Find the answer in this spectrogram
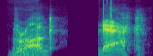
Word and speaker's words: Grognak: Hard G. Grognak. Grog as in ale, knack as in like knickknacks. Grog like the drink.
